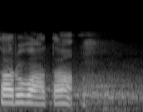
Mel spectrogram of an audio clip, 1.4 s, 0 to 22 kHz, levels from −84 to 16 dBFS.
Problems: constant background noise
